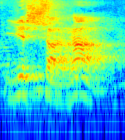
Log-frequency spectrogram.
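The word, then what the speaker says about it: ישרה: I added a syllable, so I have to shorten the first syllable. So now it's yishara.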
